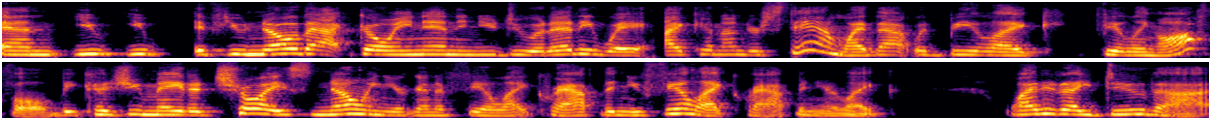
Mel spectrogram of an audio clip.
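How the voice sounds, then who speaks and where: A woman with a Midwestern American accent has a fairly high pitch. She keeps a moderate pace and ordinary pitch variation. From US Midwest. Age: 60s. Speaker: wellness coach and athlete. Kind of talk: casual interview chat.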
